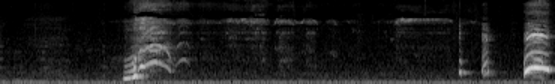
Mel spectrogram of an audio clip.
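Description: A domestic cat meowing twice, each meow a drawn-out call that rises and falls in pitch. The first comes about two seconds in and the second near the end, with two short sounds just before it.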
